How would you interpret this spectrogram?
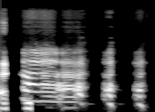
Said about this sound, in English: It's been a long day, Junior. I'm sitting fucking yawning.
